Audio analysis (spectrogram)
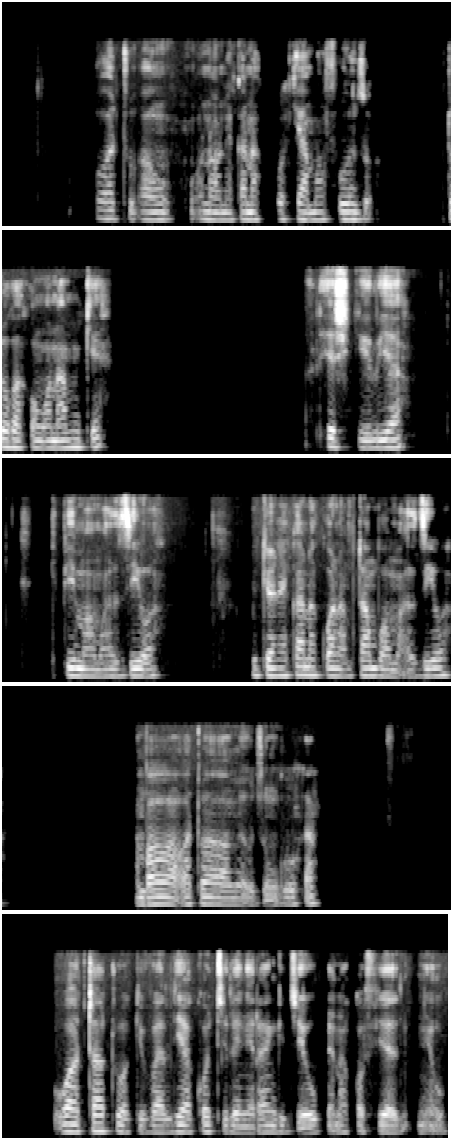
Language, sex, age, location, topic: Swahili, male, 18-24, Mombasa, agriculture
